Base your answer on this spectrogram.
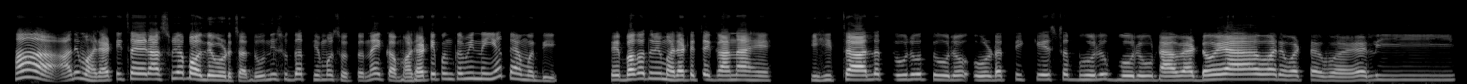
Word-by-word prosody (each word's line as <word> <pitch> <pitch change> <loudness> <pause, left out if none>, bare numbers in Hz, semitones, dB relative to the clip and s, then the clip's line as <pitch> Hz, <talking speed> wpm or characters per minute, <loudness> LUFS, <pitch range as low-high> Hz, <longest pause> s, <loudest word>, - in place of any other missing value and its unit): हां. 310 +2 +6 0.2
आणि 285 - -3
मराठीचा 220 +3 -1
एरा 245 0 +5
असू 245 +3 -1
या 280 - +1
बॉलिवूडचा 205 -9 +2
दोन्हीसुद्धा 230 +5 -7
फेमस 220 0 -9
होतं 180 0 -9
नाही 245 +3 0
का. 190 - 0
मराठी 190 +6 +1
पण 255 -1 -6
कमी 260 +1 -4
नाही 260 -1 -4
आहे 355 - -4
त्यामध्ये. 205 - -5 0.6
ते 215 - +1
बघा 235 +5 +4
तुम्ही 265 0 -3
मराठीचं 210 -1 0
गाणं 210 0 +4
आहे 200 -2 +1 0.4
की 195 - -8
ही 205 +3 -8
चाल 215 +1 +7
तूरु 235 0 -4
तूरु, 210 -1 -3 0.2
उडती 205 +3 -5
केस 225 0 -4
भुरुभुरु, 210 -2 -3
डाव्या 195 +1 +3
डोळ्यावर 235 +1 +4
बट 210 0 -5
वळली, 210 +3 -7
215 Hz, 145 wpm, -23 LUFS, 200-240 Hz, 0.6 s, चाल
